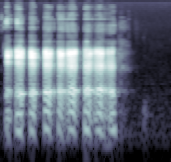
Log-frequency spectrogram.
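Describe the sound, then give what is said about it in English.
A small goat carried in a tote bag lets out a single quavering bleat, about a second long, with a rapid wobbling tremor. It is fairly loud, with no talking over it. “He's carrying a tote bag with a small goat in it.”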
